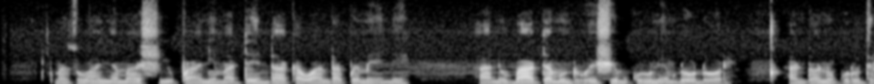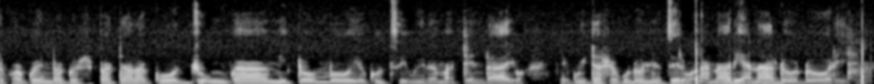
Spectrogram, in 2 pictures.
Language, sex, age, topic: Ndau, male, 18-24, health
